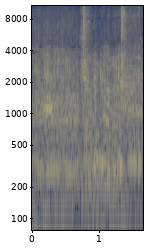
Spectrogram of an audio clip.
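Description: A Silhouette Cameo 3 cutting machine runs close by with a steady mechanical whir, broken by a few brief tapping clicks as the blade carriage moves.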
